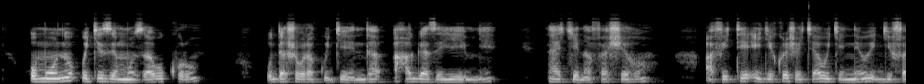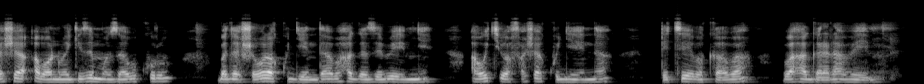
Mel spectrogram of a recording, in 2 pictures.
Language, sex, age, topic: Kinyarwanda, male, 18-24, health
